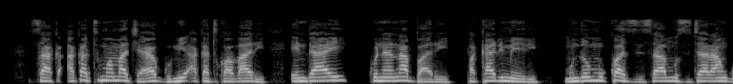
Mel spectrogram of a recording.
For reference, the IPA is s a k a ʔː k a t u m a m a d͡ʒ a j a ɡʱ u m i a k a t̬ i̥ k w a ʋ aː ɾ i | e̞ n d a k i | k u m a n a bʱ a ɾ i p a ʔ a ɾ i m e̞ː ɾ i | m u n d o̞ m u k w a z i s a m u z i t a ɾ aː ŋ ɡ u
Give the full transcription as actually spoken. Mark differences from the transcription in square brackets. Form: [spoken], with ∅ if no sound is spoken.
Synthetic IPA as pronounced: s a k a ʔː k a t u m a m a d͡ʒ a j a ɡʱ u m i a k a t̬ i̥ k w a ʋ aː ɾ i | e̞ n d a [∅] i | k u [n] a n a bʱ a ɾ i p a [k] a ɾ i m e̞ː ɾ i | m u n d o̞ m u k w a z i s a m u z i t a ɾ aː ŋ ɡ u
